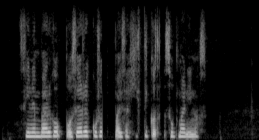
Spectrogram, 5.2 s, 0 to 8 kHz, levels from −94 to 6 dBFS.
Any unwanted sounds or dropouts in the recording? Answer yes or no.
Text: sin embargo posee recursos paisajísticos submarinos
yes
